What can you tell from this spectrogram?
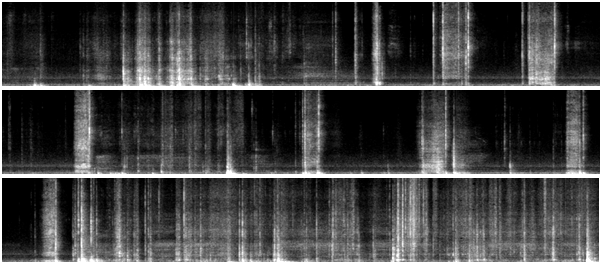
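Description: Unboxing sounds: packaging and parts being handled, with irregular rustles, clicks and knocks.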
